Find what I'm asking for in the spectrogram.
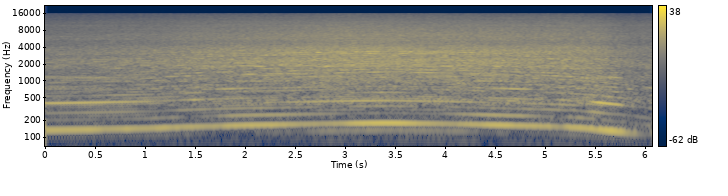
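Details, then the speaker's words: Toyota Vios Gen 3 after upgrade work, revved to about 4–5k rpm: sweeps cleanly up and back down, smooth and even, dry sound with no metallic ticking or roughness; healthy engine. "Nah, biasanya kalau mesinnya bermasalah itu ketika dia turun atau ketika dia naik gas itu dia ada suara kritik-kritik itu dari metal ya kan, suara mesin kasar, terus suaranya nggak kering ya. Kalau ini kan suaranya masih kering banget nih."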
